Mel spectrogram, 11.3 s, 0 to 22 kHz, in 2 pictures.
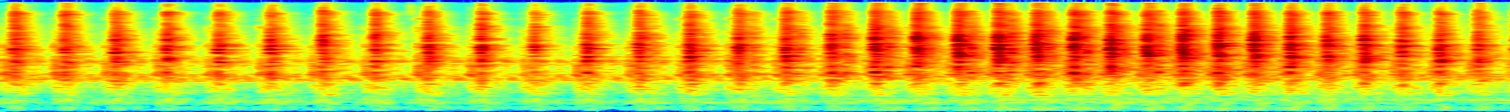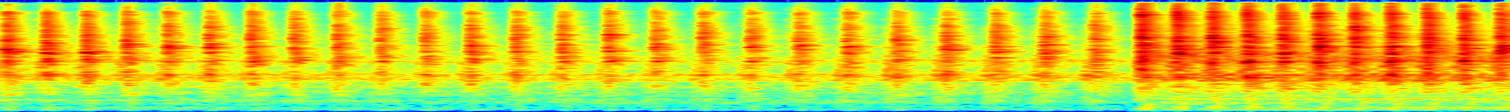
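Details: Cold first start of a flooded 3-cylinder Lister marine diesel, heavy throttle while moored: clattery beat about two and a half firings a second, uneven and wandering in speed, a rough hunting idle. Air in the system or water in the crankcase suspected.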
